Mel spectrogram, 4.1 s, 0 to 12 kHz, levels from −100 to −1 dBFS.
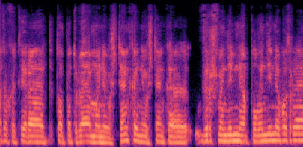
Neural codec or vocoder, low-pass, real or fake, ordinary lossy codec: none; 10.8 kHz; real; AAC, 48 kbps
